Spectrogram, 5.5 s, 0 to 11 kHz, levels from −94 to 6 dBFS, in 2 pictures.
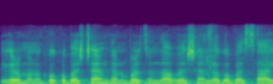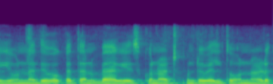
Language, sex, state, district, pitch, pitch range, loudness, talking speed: Telugu, female, Andhra Pradesh, Srikakulam, 175 Hz, 170-180 Hz, -15 LUFS, 200 wpm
